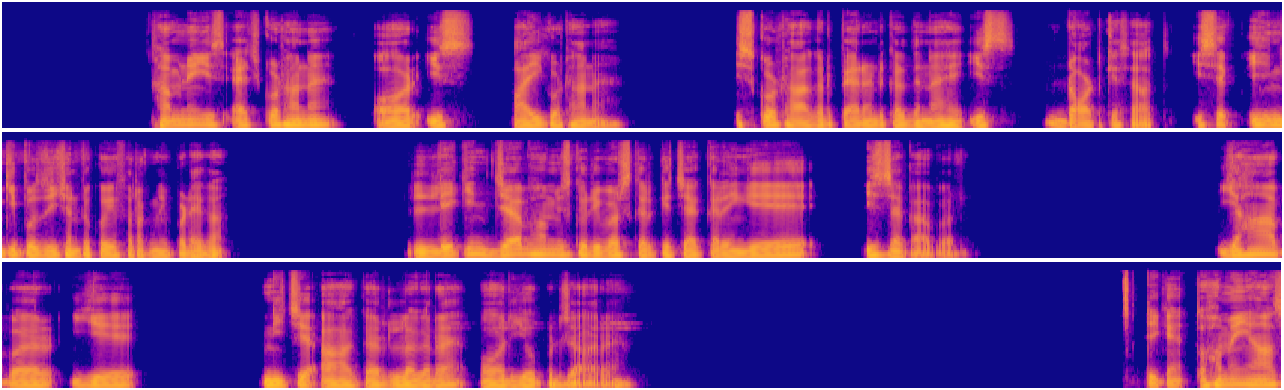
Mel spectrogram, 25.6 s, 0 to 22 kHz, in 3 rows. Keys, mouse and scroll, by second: 2.0 click, 5.3-6.9 drag, 10.4 click, 10.6-11.0 alt+scroll up 1, 11.5-24.9 drag.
